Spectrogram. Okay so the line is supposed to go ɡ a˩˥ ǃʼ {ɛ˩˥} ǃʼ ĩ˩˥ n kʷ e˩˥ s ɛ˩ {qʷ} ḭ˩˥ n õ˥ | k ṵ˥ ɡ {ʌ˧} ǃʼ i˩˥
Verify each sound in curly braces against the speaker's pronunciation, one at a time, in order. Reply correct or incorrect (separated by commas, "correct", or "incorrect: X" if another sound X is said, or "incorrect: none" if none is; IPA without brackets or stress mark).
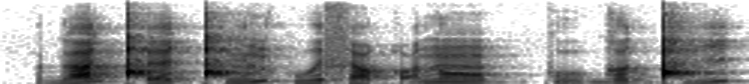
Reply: correct, correct, correct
